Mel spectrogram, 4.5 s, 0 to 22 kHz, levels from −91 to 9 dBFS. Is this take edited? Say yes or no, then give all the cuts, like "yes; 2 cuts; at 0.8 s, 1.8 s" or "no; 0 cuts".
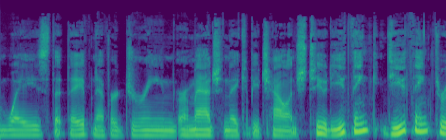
yes; 1 cut; at 1.8 s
